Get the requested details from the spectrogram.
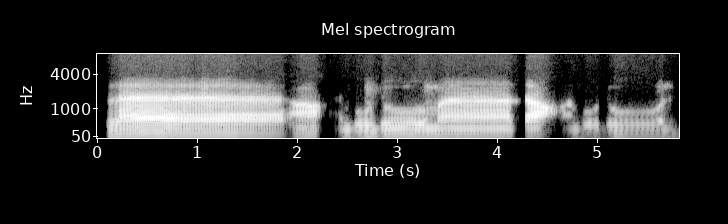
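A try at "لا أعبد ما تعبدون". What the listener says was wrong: Ya, A-nya kurang jelas ya. Jangan langsung ke A-in, A-nya jelas dulu.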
